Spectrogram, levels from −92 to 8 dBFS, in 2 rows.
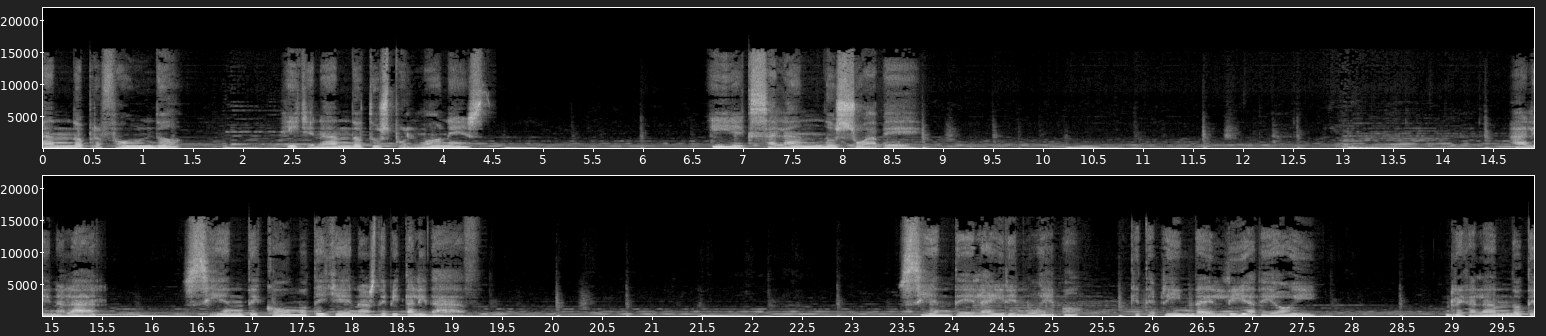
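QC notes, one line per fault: Throughout: noise suppressor applied to music or sounds. A suppressor tuned for speech is treating sustained, steady parts of this audio as noise, with its gain swinging by roughly 20 dB as it decides what to keep. Onsets punch through while held material and decays get pulled down, so the sound pumps and thins between attacks. Unlike a compressor or limiter, the turn-down follows how steady the sound is rather than how loud it is.
1.36–2.4 s, 4.42–6.68 s, 8.81–14.58 s, 19.3–23.48 s, 25.28–25.73 s, 27.69–28.93 s: sound cut by the noise suppressor. In these stretches the suppressor clamps down hardest, dropping steady or fading material by about 12 dB (about 9 dB at 25.28–25.73 s), for anywhere from about half a second to about four seconds of each span. Tails end early and sustained tones sag, yet sudden transients within the same spans mostly come through, which separates this from a dropout or a fade, where everything falls together.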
